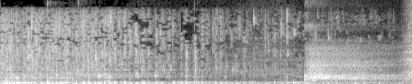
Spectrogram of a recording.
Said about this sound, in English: Can you do me a favor and find the toilet sound in there?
